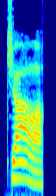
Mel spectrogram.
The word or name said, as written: jia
